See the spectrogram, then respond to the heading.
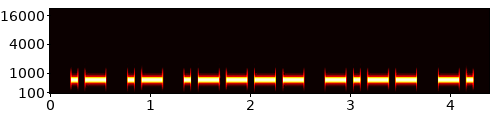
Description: Morse code, heard as a keyed tone, about 17 wpm, 700 Hz. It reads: AA1YN
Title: USA Call Signs - 5 Characters - 17wpm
